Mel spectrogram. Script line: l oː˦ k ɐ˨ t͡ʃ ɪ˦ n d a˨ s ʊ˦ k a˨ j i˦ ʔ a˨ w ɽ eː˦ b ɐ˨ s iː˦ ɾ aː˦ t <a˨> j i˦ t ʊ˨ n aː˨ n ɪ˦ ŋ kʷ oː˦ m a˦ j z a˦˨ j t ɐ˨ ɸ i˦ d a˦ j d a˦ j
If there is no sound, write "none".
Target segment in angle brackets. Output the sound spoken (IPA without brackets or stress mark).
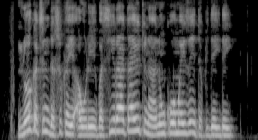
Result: a˦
